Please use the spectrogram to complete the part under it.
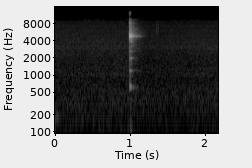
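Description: A stone clicks onto a game board.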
